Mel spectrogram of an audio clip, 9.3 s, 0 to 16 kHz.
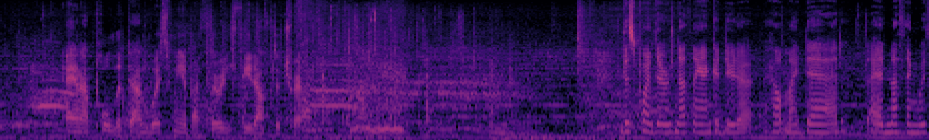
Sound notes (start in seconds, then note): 3.0 screams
